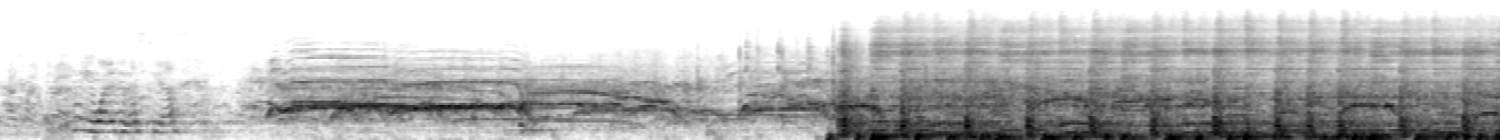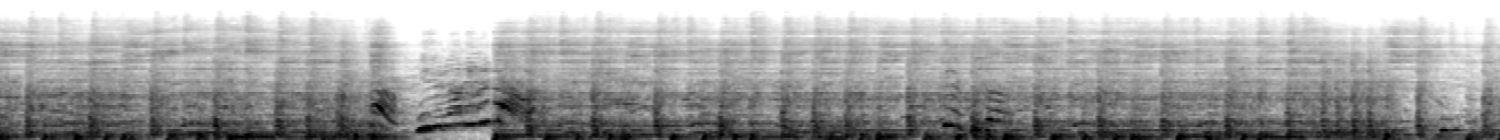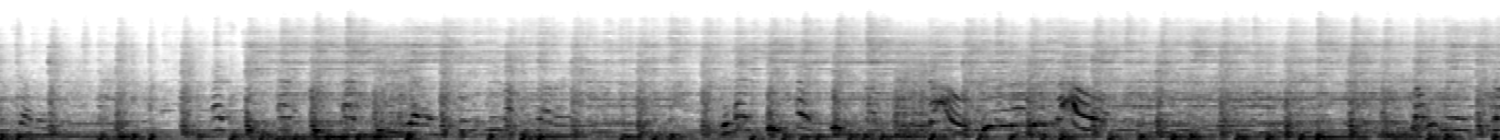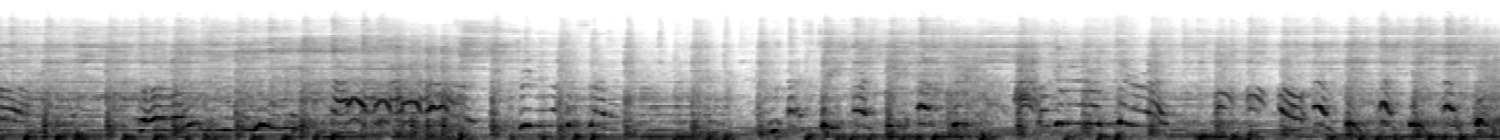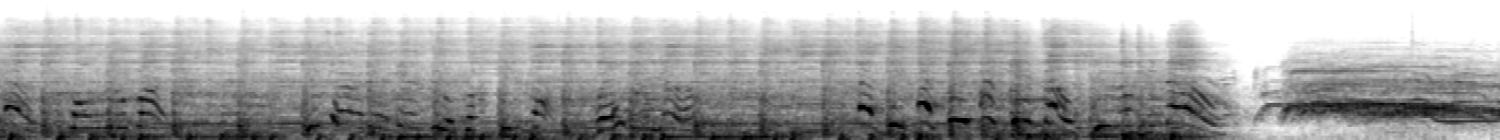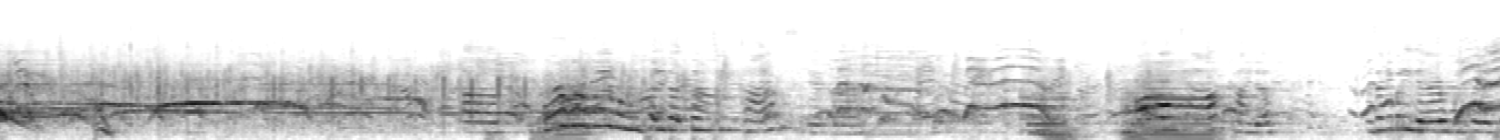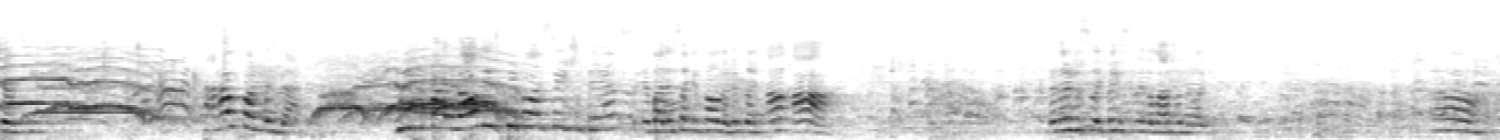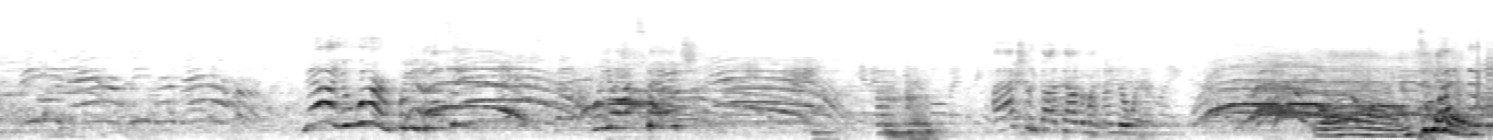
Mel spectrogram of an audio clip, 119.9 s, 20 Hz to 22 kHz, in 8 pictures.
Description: lifeblood: bootlegs: 2002-10-11: the echo lounge - atlanta, georgia (ladyfest) (amy ray and the butchies) (alternate)
02. talking with the crowd (3:05)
